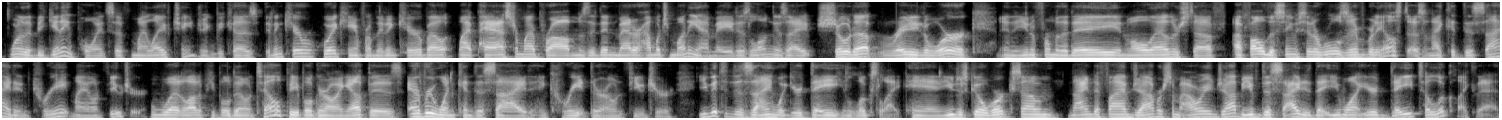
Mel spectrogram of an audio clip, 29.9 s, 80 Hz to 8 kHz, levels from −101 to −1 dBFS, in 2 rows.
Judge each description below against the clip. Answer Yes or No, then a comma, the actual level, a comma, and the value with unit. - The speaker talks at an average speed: No, fast, 255 wpm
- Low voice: Yes, low, 125 Hz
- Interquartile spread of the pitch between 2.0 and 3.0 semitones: Yes, narrow, 2.6 semitones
